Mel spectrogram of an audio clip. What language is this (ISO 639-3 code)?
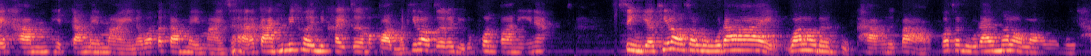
tha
